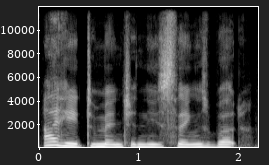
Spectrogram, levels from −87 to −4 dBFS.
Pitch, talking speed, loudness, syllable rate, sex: 190 Hz, 190 wpm, -15 LUFS, 4.8 syllables/s, female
